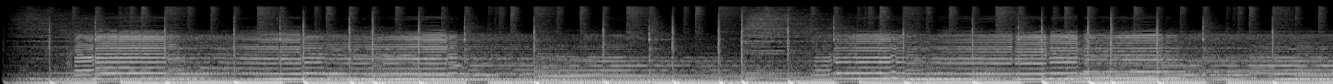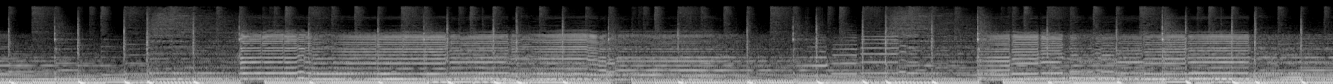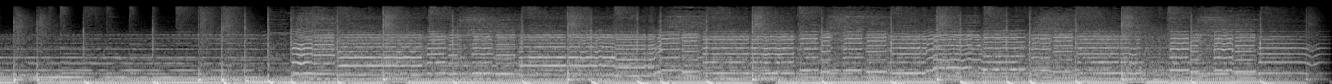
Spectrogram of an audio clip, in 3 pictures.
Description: Поп Музыка
без слов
